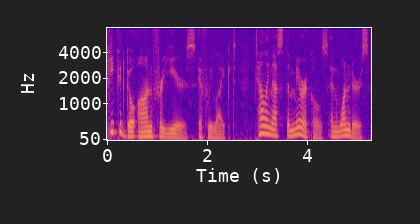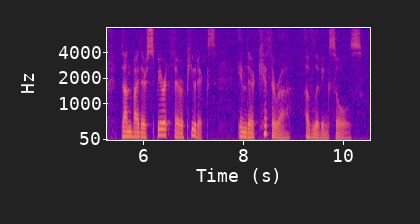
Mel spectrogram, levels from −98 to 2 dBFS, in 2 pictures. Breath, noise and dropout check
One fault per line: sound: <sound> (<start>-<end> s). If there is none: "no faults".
no faults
